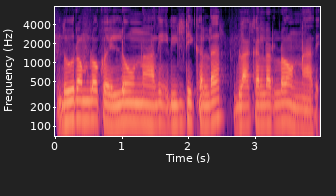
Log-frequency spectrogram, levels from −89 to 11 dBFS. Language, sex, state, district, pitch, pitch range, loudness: Telugu, male, Telangana, Mahabubabad, 110 Hz, 105-120 Hz, -16 LUFS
